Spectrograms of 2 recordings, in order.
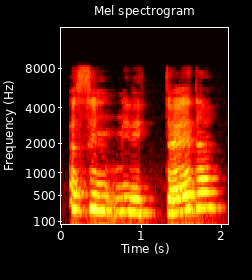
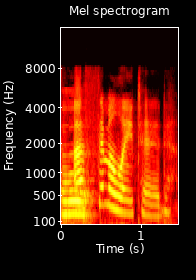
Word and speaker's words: assimilated: three syllables three syllables so it's assimilated assimilated assimilated uh the stress is a second the yes it is the second syllable that this dress David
